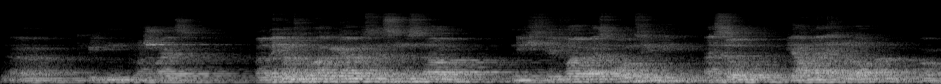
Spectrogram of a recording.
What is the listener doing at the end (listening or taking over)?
listening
